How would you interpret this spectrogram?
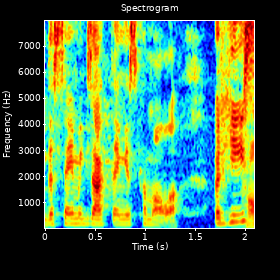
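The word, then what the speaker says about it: Kamala: What Trump's stance is going to prevent more murders than allowing Kamla to just what? How do you pronounce her name? Camala.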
